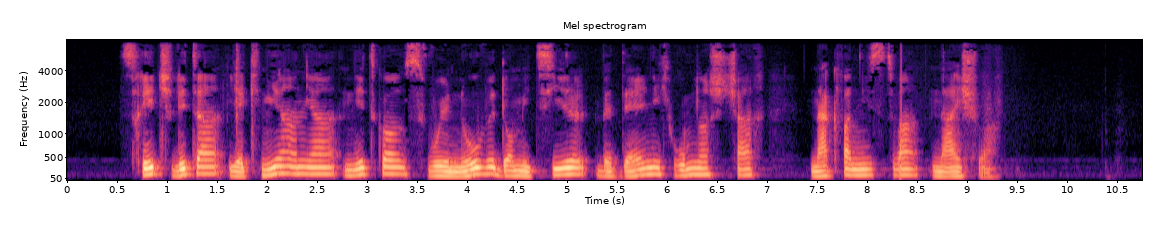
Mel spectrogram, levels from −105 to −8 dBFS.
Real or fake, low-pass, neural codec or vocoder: real; 7.2 kHz; none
